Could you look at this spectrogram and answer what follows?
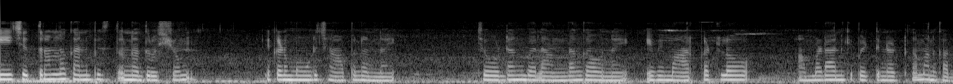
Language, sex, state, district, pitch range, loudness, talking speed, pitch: Telugu, female, Telangana, Nalgonda, 170-210 Hz, -17 LUFS, 105 wpm, 195 Hz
